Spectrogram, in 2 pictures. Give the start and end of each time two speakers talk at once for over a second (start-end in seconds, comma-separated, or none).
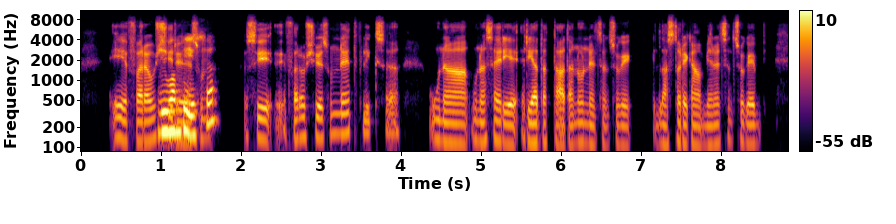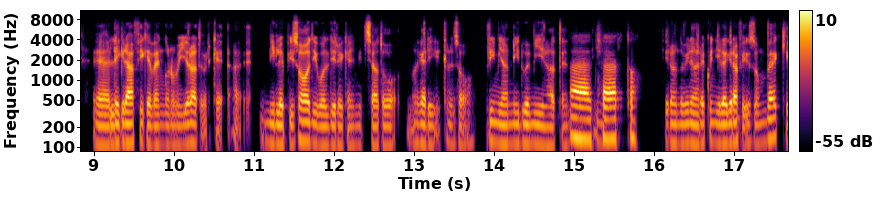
none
